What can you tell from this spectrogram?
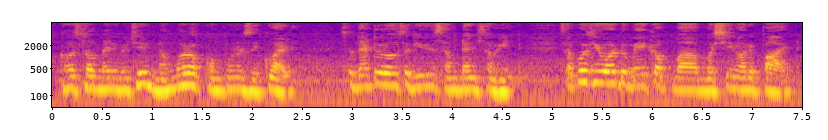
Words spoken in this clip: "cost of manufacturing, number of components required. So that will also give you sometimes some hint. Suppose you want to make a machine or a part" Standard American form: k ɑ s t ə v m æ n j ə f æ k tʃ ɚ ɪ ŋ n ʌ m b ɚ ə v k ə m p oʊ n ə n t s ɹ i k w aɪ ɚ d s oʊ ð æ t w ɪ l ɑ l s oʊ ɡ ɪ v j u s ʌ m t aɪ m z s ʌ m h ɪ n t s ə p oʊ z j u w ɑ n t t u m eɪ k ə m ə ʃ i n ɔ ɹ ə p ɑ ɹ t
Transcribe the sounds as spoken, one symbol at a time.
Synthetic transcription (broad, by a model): k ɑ s t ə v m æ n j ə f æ tʃ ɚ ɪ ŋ n ʌ m b ɚ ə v k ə m p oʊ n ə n t s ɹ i k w aɪ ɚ d s oʊ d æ t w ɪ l ɑ l s oʊ ɡ ɪ v j u s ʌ m t aɪ m s ʌ m h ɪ t s ə p oʊ z j u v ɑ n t t u m eɪ k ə m ə ʃ i n ɔ ɹ ə p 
